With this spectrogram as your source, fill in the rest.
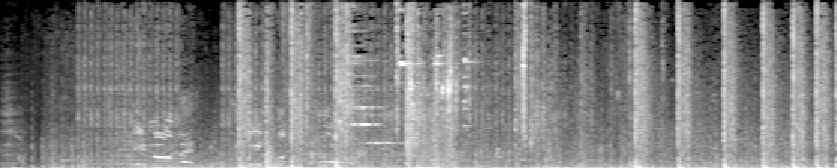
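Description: Rifles fire in sharp, repeated shots.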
